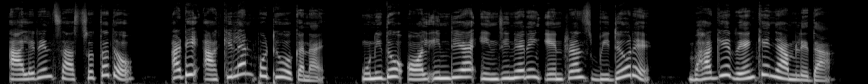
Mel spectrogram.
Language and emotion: Santali, happy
